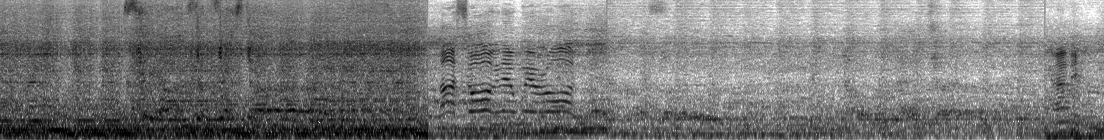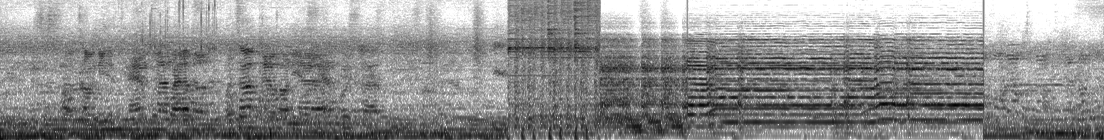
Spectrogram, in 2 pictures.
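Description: A heavy metal band playing loud and live, with distorted electric guitars and drums; the playing cuts off about four seconds in. After that, voices chatter in the room, and near the end a single note is held steady for a few seconds.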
